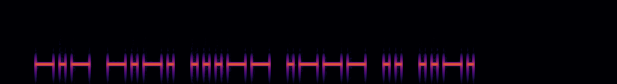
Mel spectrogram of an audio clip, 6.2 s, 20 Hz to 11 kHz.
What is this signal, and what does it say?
Morse code, heard as a keyed tone, about 20 wpm, 700 Hz. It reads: KC3JIF
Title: USA Call Signs - 6 Characters - 3x Character Spacing - 20wpm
